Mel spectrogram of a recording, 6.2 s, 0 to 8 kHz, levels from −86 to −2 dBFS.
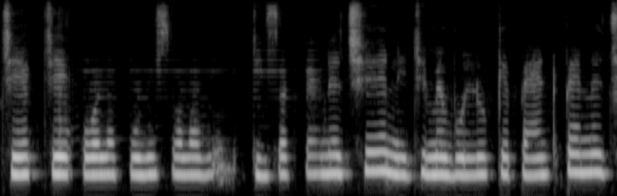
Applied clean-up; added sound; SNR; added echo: neural mask model DeepFilterNet 3.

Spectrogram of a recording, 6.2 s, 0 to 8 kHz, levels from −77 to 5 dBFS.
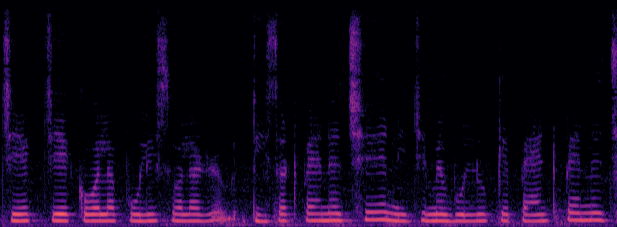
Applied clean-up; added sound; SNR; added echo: none; none; none; none.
